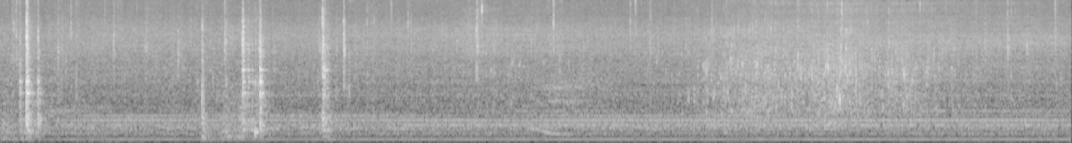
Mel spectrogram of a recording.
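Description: Water splashing in an above-ground pool as someone climbs in at the plastic ladder: a few sharp splashes in the first few seconds, then softer sloshing later on, over a steady low hum.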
